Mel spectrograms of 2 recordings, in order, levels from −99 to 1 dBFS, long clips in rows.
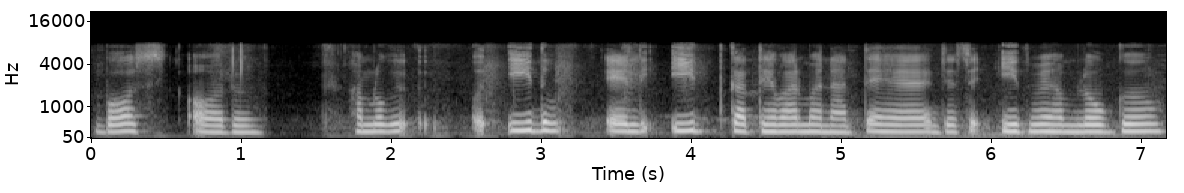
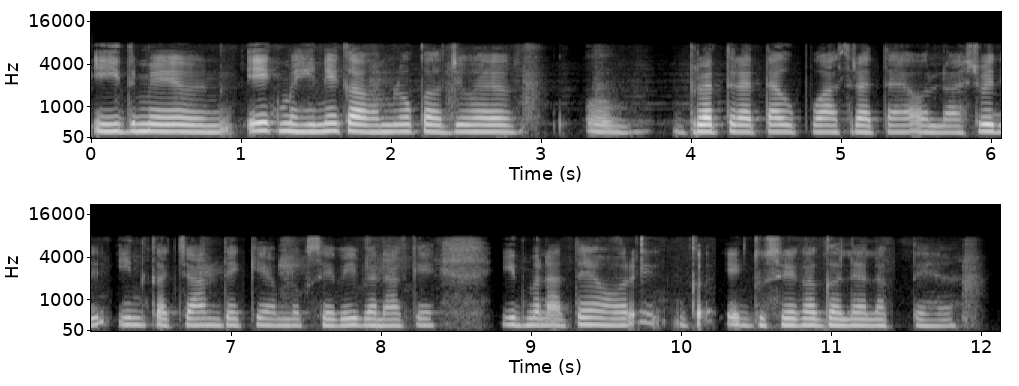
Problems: constant background noise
